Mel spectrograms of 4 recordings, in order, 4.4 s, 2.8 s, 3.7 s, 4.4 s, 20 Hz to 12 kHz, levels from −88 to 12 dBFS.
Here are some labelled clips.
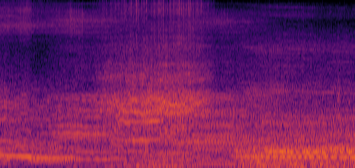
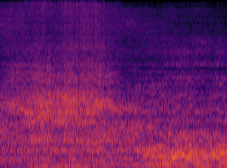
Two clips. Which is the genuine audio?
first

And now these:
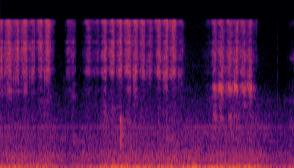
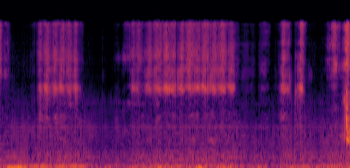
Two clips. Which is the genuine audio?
first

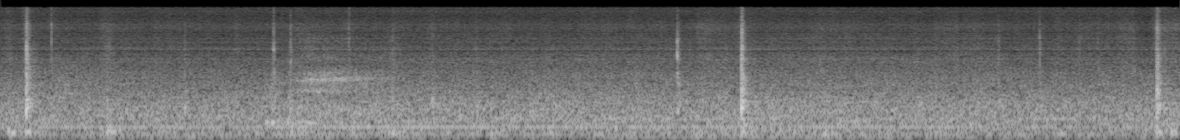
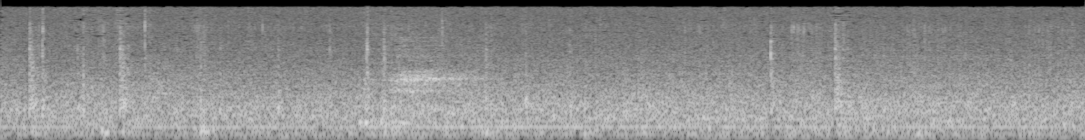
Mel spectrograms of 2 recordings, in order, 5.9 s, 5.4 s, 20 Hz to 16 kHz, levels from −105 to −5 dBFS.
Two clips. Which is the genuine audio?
second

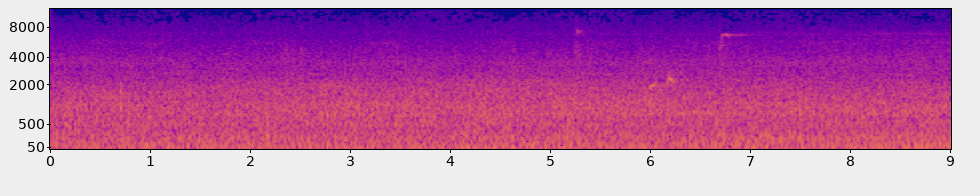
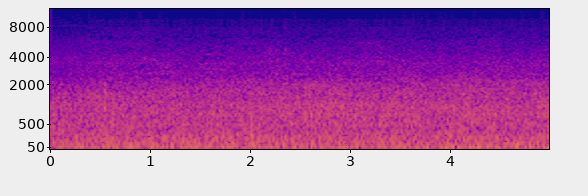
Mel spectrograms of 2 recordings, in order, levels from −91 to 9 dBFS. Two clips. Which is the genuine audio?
first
